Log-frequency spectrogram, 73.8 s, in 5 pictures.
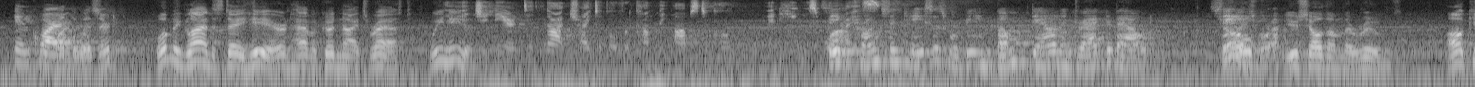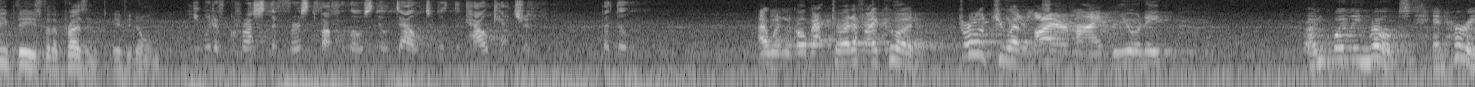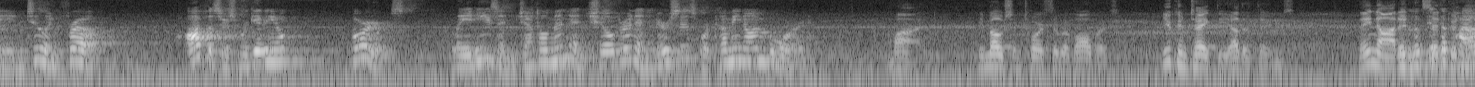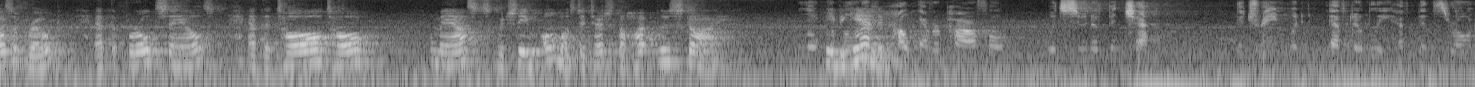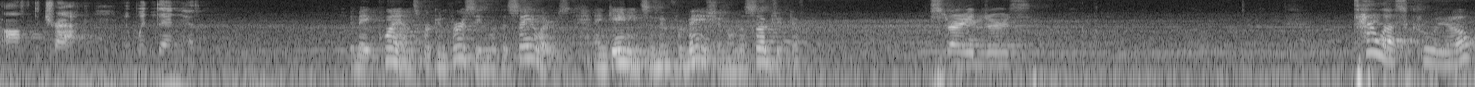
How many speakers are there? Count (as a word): four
